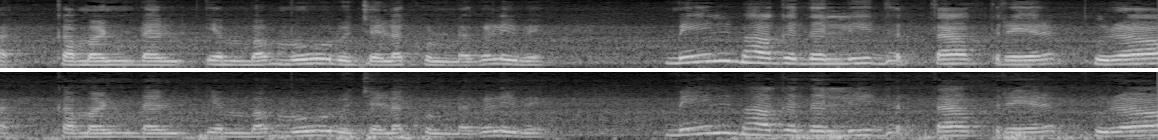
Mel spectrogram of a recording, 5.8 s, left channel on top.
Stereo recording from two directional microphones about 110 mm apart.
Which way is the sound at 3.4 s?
65° left (ahead or behind).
